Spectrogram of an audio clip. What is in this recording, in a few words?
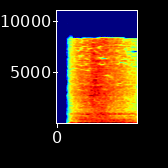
attack; endless world idle rpg gamerip 2019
